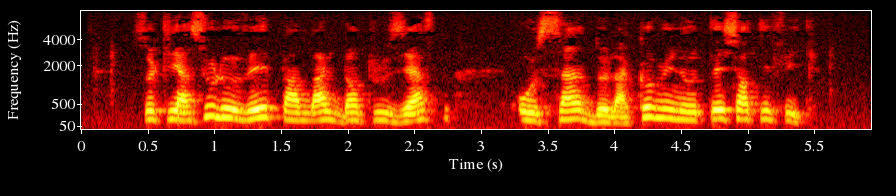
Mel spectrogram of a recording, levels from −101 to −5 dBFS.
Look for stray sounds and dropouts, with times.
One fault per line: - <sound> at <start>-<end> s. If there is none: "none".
none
